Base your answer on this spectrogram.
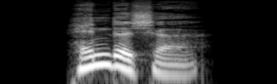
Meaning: inflection of händisch: 1. strong/mixed nominative masculine singular 2. strong genitive/dative feminine singular 3. strong genitive plural
- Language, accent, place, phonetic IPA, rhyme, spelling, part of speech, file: German, Germany, Berlin, [ˈhɛndɪʃɐ], -ɛndɪʃɐ, händischer, adjective, De-händischer.ogg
